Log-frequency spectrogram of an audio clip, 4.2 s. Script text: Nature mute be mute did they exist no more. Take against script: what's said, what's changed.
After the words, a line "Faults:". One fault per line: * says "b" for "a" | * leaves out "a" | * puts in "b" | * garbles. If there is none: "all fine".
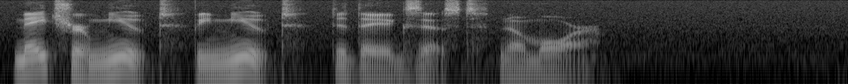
Nature mute be mute did they exist no more.
Faults:
all fine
